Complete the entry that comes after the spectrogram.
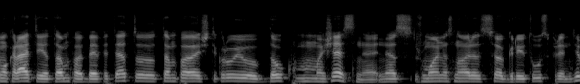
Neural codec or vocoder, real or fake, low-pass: vocoder, 44.1 kHz, 128 mel bands every 512 samples, BigVGAN v2; fake; 10.8 kHz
